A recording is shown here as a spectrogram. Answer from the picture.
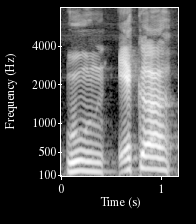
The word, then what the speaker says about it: Anneke: So first I'm going to spell it A-N-N-E-K-E. And then I'm going to tell you how she says it's pronounced. Unica Unica in Lake Leelanau, Michigan.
